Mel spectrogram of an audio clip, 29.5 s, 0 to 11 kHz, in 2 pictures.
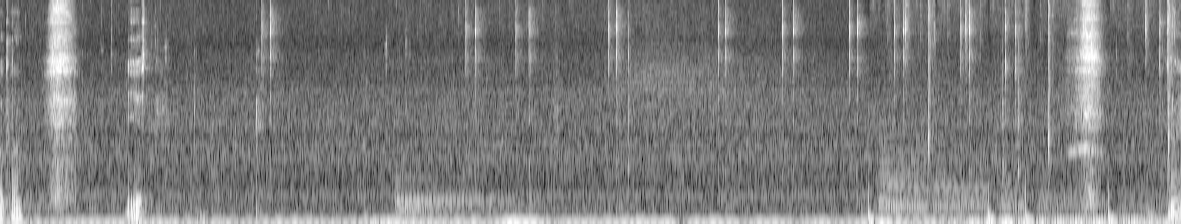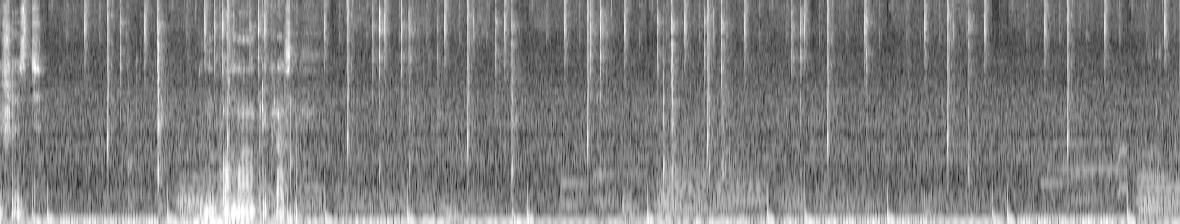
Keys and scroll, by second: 22.6 Escape.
